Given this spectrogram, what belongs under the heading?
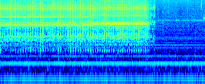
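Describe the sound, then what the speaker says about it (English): Fabric leaves are stitched onto a quilt with green thread by a sewing machine that whirs in a quick, steady rattle for about three seconds and then stops, leaving a soft hum, with no voices. "I'm just going to stitch all the way around the edge of each one of my"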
